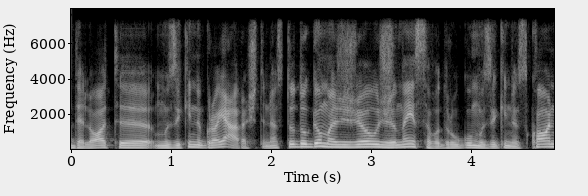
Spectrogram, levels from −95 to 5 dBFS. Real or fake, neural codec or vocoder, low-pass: fake; codec, 16 kHz, 8 kbps, FunCodec, trained on Chinese and English, 25 frames a second; 7.2 kHz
